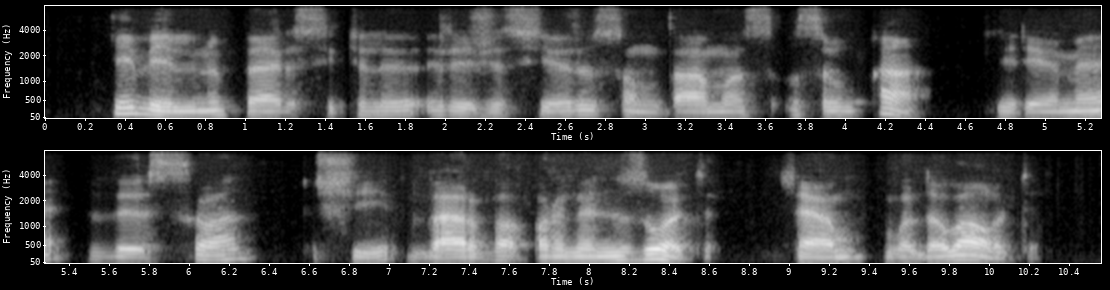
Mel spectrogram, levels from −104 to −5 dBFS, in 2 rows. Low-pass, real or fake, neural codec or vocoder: 7.2 kHz; fake; codec, 24 kHz, 0.9 kbps, WavTokenizer, medium speech release version 2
